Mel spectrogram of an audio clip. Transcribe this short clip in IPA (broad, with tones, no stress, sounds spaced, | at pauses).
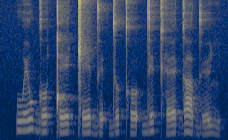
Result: w ʏ˧˥˧ w ɡ o˨˦ ǃ e˩˧˩ ǁ e˩˧˩ d̪ ɪ˩˧˩ ʔ d ʊ˧˥˧ kʰ o˨˦ ʔ d ɪ˧˥˧ kʰ ɛ˩˧˩ ɡ a˥˨ d̪ ʏ˩˧˩ ʎ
